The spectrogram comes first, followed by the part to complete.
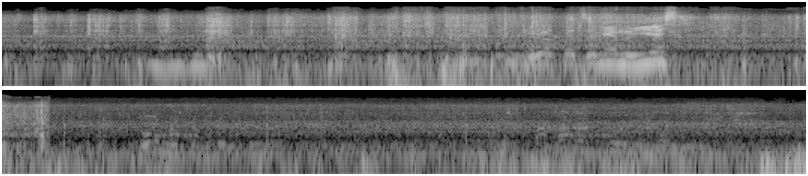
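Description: Many feet jogging on a gravel road in an irregular crunching patter, with men's shouted voices, loudest a little before halfway. About halfway through it cuts off abruptly to quieter outdoor ambience with faint, distant voices.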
